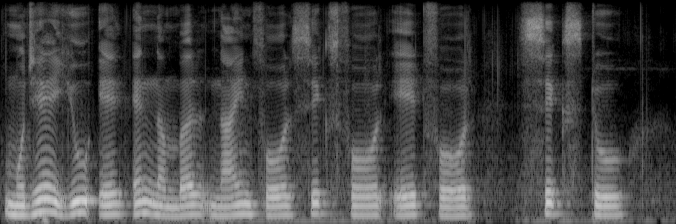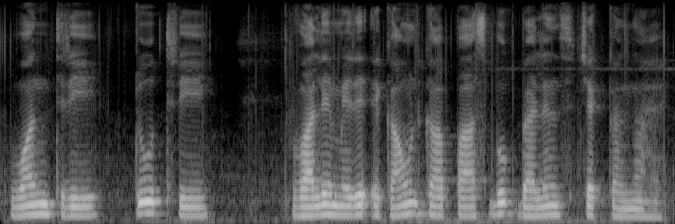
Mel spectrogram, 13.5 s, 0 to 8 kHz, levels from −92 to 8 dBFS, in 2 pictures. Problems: constant background noise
